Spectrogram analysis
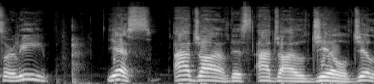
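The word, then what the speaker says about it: Gilles: a surname in French Jill um J no sorry g i l l s and it's pronounced Jill Jill Jill in French and so you could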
